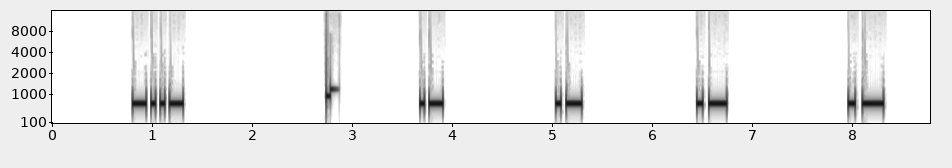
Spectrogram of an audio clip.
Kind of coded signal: Morse code

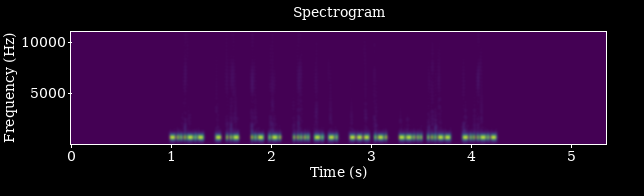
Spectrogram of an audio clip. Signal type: Morse code

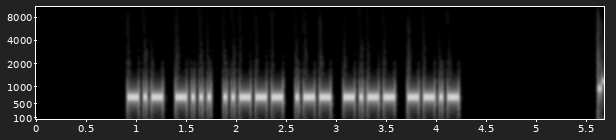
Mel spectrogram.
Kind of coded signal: Morse code

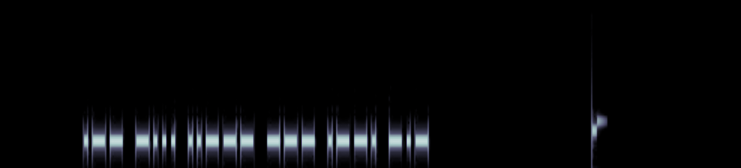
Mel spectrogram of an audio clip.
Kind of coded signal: Morse code

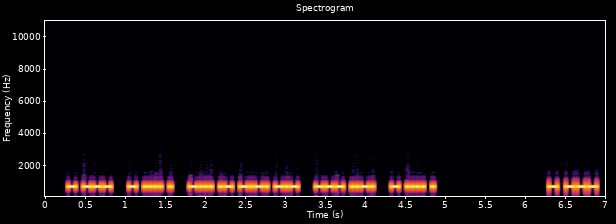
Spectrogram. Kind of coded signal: Morse code

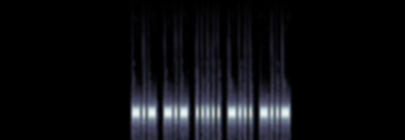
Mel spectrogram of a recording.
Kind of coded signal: Morse code

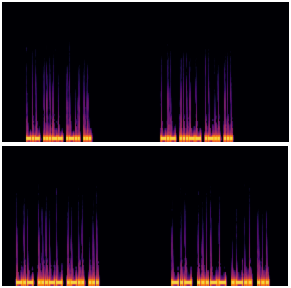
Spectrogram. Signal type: Morse code

